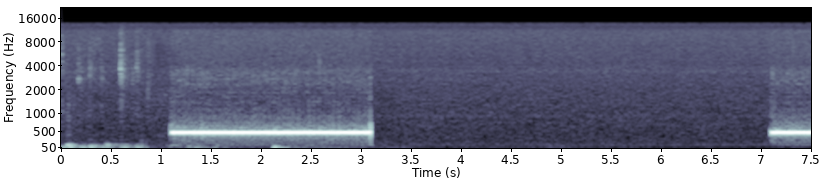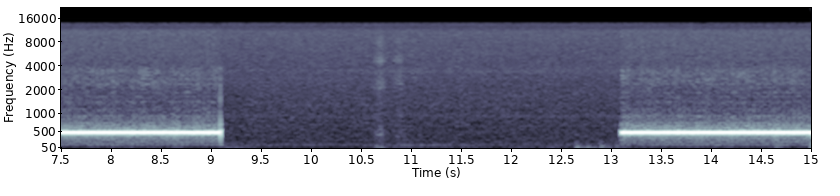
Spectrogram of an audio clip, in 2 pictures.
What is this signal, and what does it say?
Ringback tone (North America), 440 + 480 Hz.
